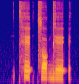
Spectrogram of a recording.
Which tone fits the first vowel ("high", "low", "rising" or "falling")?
high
